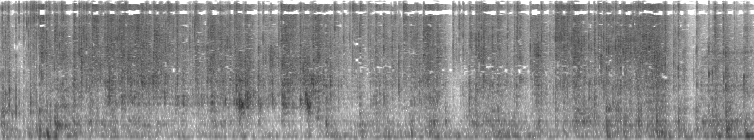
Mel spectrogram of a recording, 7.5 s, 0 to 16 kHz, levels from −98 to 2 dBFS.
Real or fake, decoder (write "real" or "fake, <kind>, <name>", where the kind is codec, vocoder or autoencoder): real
